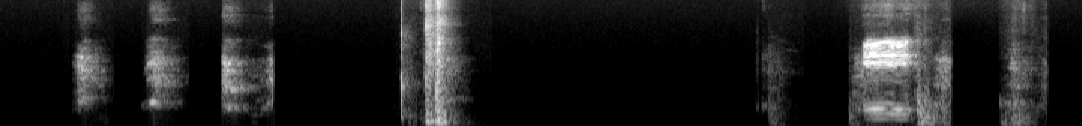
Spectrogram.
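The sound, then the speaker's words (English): A newly arrived dog in the house barks three times in quick succession, then a door thuds shut as someone closes it, followed a few seconds later by a couple more louder, muffled barks. “I'm going to have to close this door here because we have a new addition, Rogue, to the house, which makes a lot of noise”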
